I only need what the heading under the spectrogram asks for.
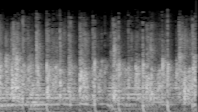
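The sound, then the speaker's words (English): Many hands clap in praise at a church service, beating in a steady, quick rhythm with sharp evenly spaced hits over a dense background wash. “One more hand clap of praise today.”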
